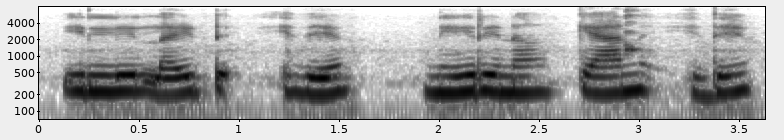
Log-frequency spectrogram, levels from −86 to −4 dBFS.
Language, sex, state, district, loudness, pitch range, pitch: Kannada, female, Karnataka, Koppal, -14 LUFS, 215-230 Hz, 220 Hz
